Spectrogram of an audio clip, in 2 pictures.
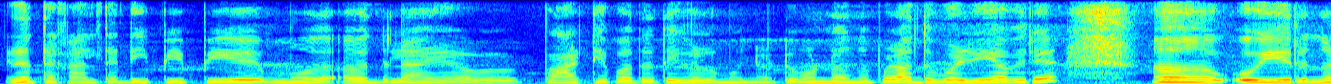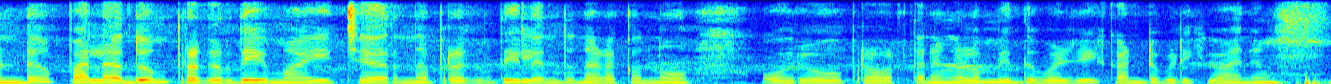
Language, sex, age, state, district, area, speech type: Malayalam, female, 30-45, Kerala, Thiruvananthapuram, urban, spontaneous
